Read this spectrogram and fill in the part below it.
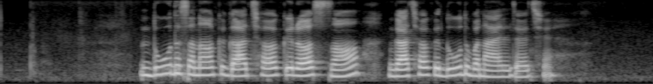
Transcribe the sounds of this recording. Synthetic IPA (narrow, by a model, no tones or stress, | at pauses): d̪ud̪ʱsənəkɡat͡ʃʰəkɾəsːə̃ | ɡat͡ʃʰəkd̪ud̪ʱbənaeld͡ʒajt͡ʃʰɛ̰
